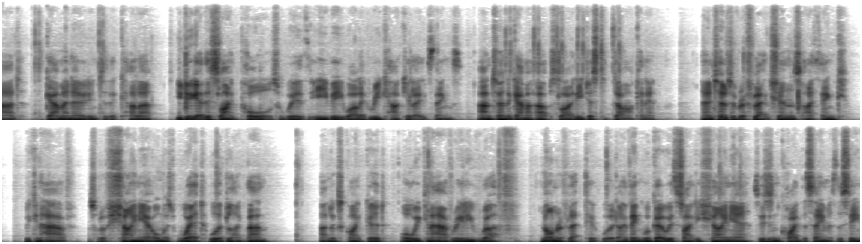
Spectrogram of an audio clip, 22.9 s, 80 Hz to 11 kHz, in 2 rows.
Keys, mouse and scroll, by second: 0.4 click, 1.8-2.2 scroll up 1, 2.2 shift+middle click, 3.8 scroll up 1, 6.7 click, 9.0-9.7 scroll down 1, 10.8 scroll up 1, 11.5 click, 14.6 scroll up 1, 15.6 middle click, 17.1 click, 18.4 scroll down 1, 18.4 middle click, 19.5 click, 21.5 middle click, 22.6 scroll up 1.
